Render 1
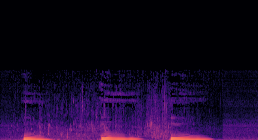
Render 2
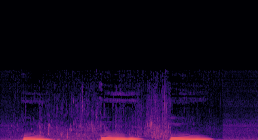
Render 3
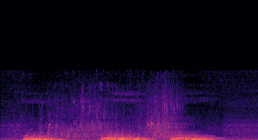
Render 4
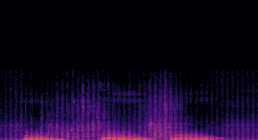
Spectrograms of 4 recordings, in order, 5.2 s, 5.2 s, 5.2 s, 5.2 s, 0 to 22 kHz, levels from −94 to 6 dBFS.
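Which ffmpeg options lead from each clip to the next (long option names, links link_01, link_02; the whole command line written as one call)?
ffmpeg -i in.wav -af "alimiter=level_in=0.5dB:limit=-24dB:level=0:latency=1:release=231,volume=-0.5dB" out.wav
ffmpeg -i in.wav -filter_complex "[0:a]flanger=delay=19.5:depth=7.9:speed=0.72,asoftclip=type=tanh:threshold=-30.5dB,asplit=2[link_01][link_02];[link_02]aecho=0:1:140|231|290.2|328.6|353.6:0.631|0.398|0.251|0.158|0.1[link_03];[link_01][link_03]amix=inputs=2:normalize=0,volume=4dB" out.wav
ffmpeg -i in.wav -filter_complex "[0:a]tremolo=f=9.7:d=0.79,asoftclip=type=tanh:threshold=-30dB,asplit=2[link_01][link_02];[link_02]adelay=20,volume=-12dB[link_03];[link_01][link_03]amix=inputs=2:normalize=0" out.wav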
